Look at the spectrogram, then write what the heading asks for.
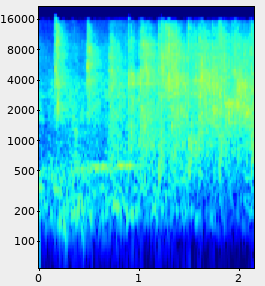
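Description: A crowd applauds steadily in a large hall, many hands clapping together in a dense, continuous patter, fairly loud and filling the whole stretch, with faint voices mixed underneath.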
